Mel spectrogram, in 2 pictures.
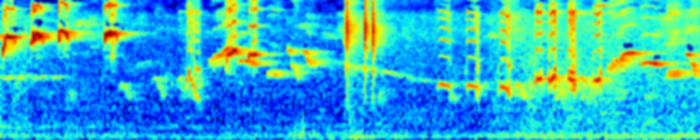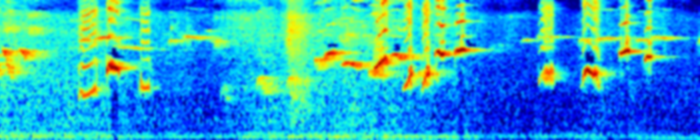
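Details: Young spotted 'trotol' white-rumped shama (murai batu) in continuous 'ngeplong' fighter song, used to provoke rival juveniles to sing. A long stream of varied whistles, rising and falling slurs and clipped high notes with brief pauses.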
